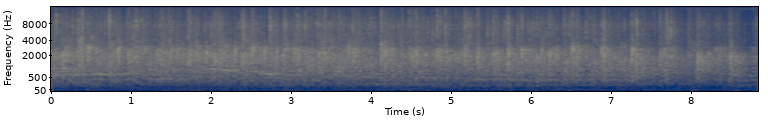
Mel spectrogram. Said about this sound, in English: In the name of Jesus. Come on, clap your hands. Give God praise, thanksgiving.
